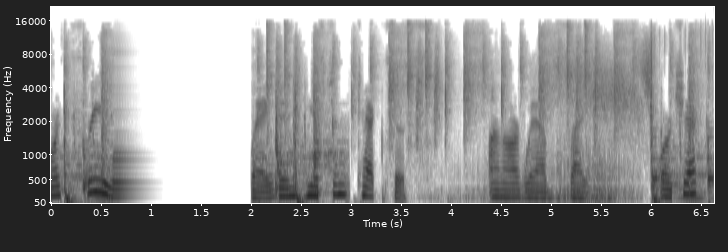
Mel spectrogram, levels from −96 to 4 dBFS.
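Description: Call audio freeze, 0.63 to 2.02 s: the last sound hangs and fades to about a second of silence, then resumes intact, likely from late packets emptying the jitter buffer.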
